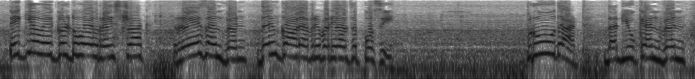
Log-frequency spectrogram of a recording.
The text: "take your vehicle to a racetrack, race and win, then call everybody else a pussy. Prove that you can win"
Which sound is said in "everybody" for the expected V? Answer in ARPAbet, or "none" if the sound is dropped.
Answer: V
